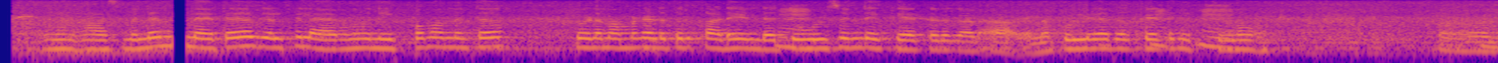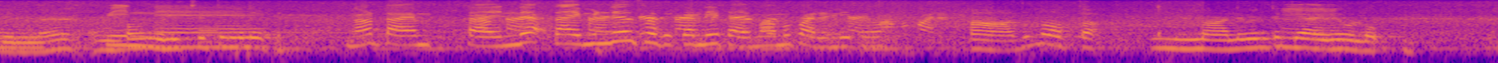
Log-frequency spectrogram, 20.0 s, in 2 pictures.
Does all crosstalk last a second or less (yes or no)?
no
